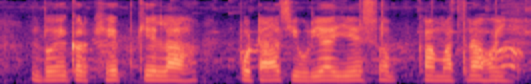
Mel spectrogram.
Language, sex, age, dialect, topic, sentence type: Magahi, male, 36-40, Western, agriculture, question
